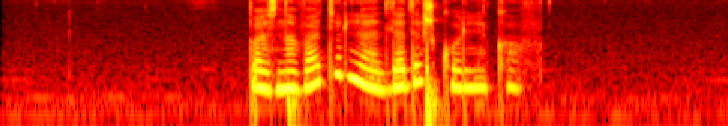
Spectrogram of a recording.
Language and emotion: Russian, positive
